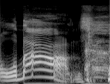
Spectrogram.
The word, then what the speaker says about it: Le Mans: It's not Le Mans, because it's, I don't think, hey, I'm not French, but it's not Les Mans, and you don't pronounce the S at the end, it's Le Mans.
